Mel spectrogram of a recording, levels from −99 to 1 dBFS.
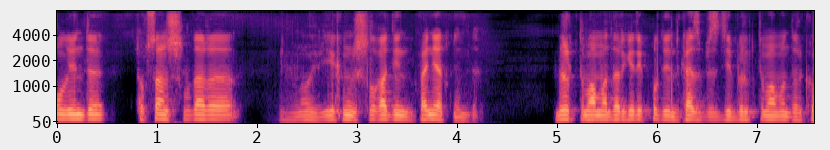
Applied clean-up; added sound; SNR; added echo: neural mask model Resemble Enhance denoiser.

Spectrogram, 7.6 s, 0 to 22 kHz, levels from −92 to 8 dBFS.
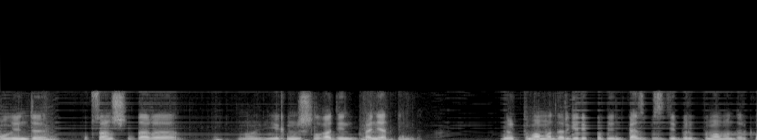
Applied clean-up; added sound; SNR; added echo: neural mask model RNNoise.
